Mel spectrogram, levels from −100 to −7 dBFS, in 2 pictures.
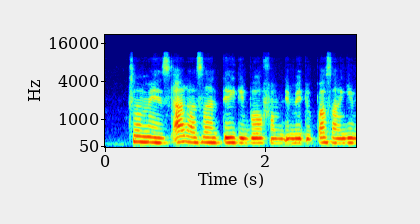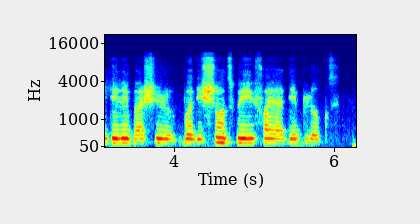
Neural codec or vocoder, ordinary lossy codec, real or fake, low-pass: vocoder, 22.05 kHz, 80 mel bands, WaveNeXt; Opus, 16 kbps; fake; 9.9 kHz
